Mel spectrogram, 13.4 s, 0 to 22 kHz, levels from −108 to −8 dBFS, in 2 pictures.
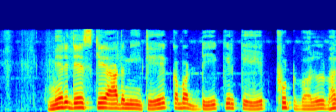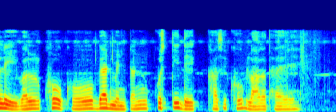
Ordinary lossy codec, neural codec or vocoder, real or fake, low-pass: MP3, 48 kbps; none; real; 7.2 kHz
